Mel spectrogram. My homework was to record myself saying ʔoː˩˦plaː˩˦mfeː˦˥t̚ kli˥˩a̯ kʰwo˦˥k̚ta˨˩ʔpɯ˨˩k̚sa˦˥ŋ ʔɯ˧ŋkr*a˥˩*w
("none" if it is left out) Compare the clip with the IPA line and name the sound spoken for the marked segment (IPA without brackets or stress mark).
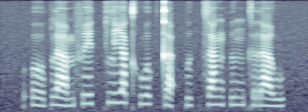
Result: a˧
